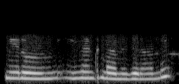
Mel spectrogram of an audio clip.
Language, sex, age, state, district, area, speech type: Telugu, female, 18-30, Andhra Pradesh, Visakhapatnam, urban, conversation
